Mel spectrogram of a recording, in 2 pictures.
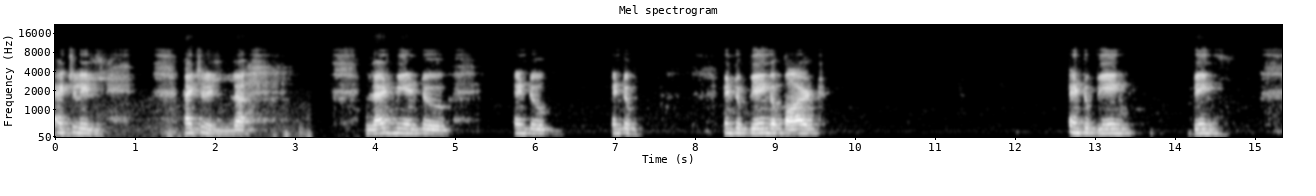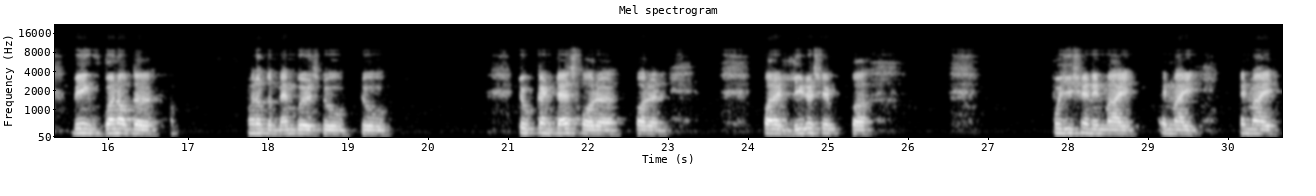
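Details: Adult who has stammered since age 6, now a Toastmasters member, with word and part-phrase repetitions; stuttering.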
